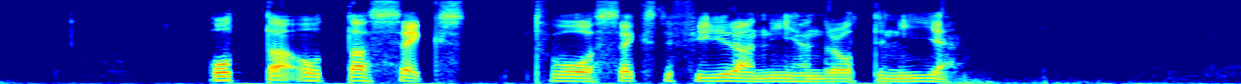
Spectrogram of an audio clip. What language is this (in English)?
Swedish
